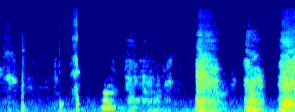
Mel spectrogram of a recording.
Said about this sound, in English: What I was saying is the dogs hear your voice and the animals, and they start congregating into the office and doing this.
